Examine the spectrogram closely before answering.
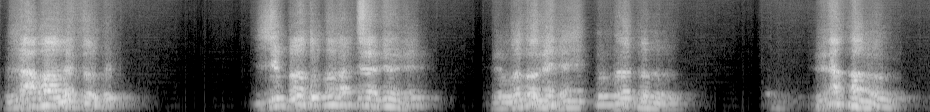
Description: crowd gasp

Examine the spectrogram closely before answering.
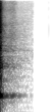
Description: cartoon bonk

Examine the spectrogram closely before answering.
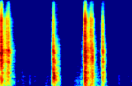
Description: ui typing

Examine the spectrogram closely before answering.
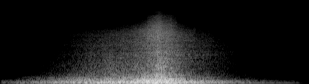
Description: fire electric whoosh flame

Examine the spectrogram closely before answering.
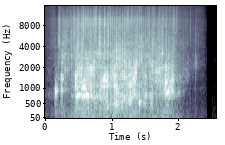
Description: water swirl

